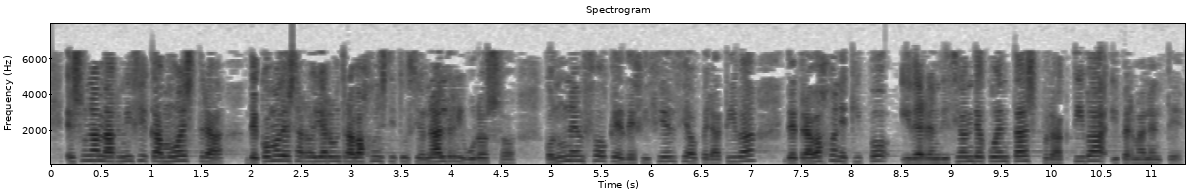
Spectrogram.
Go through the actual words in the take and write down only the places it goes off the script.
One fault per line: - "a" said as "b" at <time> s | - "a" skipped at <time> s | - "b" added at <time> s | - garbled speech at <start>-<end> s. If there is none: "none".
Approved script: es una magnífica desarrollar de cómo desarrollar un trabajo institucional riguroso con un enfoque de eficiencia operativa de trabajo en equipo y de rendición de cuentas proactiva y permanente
- "desarrollar" said as "muestra" at 1.1 s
